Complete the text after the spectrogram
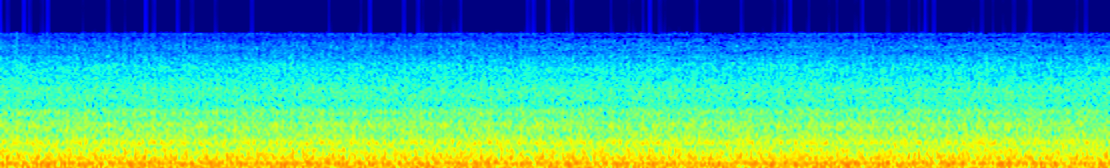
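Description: A city bus's diesel engine hums.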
